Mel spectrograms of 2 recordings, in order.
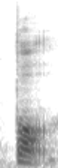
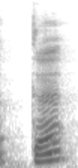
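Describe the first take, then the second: First: Ta avec un t emphatique et un a grave; ta dit épais et appuyé, comme le ṭa; bonne prononciation. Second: Ta avec un t simple et un a clair, la forme fautive; ta dit léger, à éviter; mauvaise prononciation. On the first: (ta prononcé grave, comme modèle) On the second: (ta prononcé clair, sans emphase) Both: Shown as a demonstration. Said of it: "c'est pas ta, mais ta".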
